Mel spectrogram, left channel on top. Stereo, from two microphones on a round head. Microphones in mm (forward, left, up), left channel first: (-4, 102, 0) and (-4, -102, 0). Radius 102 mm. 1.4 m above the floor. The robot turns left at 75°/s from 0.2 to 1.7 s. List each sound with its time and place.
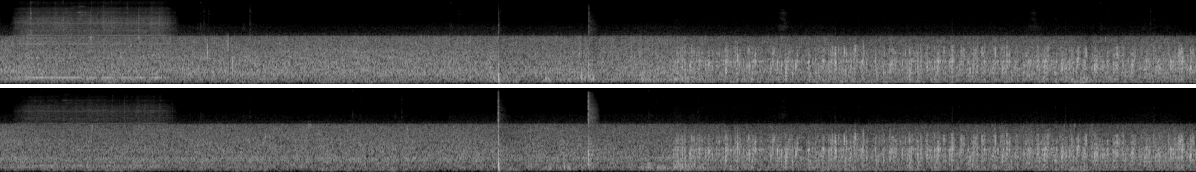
5.0 s an explosion: 75° right (ahead or behind)
6.7 s chopping: 5° right (ahead or behind)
